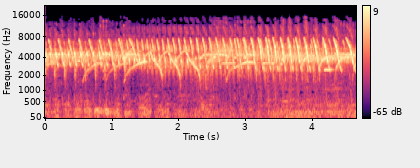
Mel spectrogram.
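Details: Belgian canaries pour out a dense, high twittering song, rapid chirps and sliding whistles overlapping without a break.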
